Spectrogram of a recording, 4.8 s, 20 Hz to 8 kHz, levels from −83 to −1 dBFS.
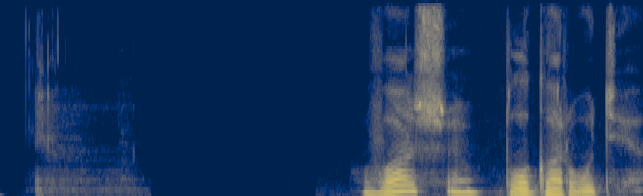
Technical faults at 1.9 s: playback stall

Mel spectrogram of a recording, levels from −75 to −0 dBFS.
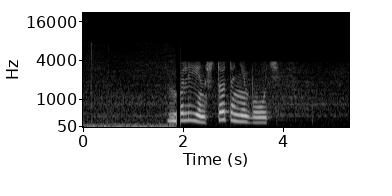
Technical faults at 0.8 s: none

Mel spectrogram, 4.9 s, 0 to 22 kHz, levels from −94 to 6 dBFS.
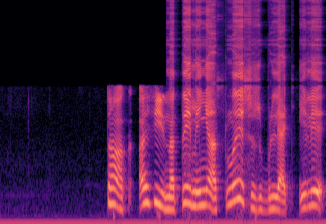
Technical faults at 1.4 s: none

